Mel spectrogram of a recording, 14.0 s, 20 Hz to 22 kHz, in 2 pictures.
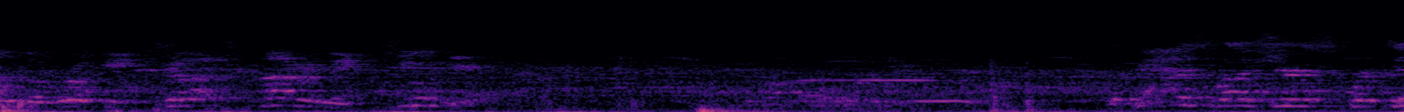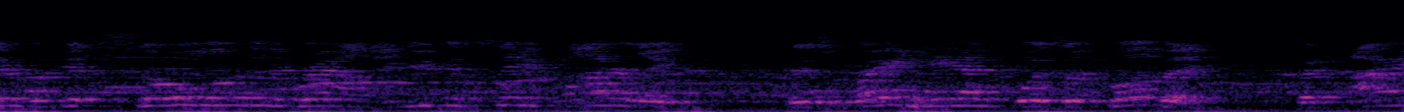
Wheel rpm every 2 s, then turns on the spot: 0, 0, 0, 0, 0, 0, 0.
none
